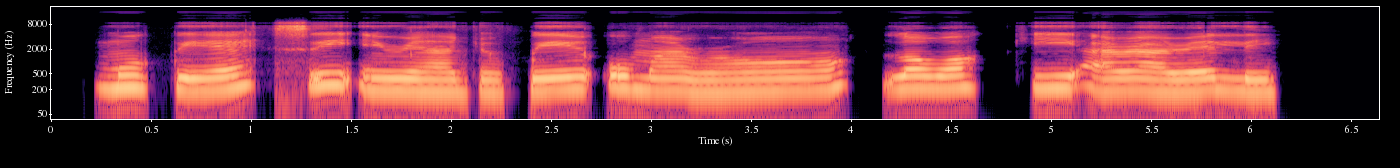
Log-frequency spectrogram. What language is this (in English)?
Yoruba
